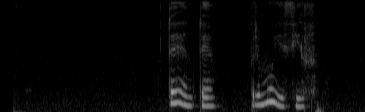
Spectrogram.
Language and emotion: Russian, sad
